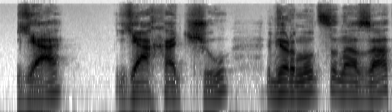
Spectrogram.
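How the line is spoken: Exclaiming. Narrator (Russian): воскликнул Эмилио

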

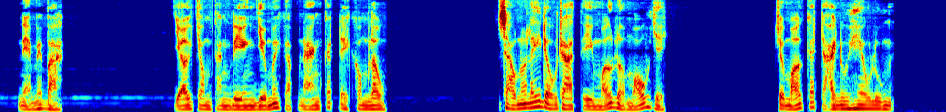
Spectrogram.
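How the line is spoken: Quiet gossiping murmur. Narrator (Vietnamese): Một người khẽ nói nhỏ với mấy bà còn lại

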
